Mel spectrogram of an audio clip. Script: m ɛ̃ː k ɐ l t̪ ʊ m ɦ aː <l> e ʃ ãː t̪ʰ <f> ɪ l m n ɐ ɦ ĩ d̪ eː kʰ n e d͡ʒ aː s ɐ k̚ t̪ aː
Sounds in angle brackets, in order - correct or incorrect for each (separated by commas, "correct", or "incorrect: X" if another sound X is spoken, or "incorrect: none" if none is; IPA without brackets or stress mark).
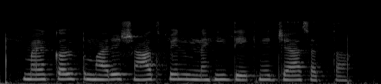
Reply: incorrect: ɾ, correct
